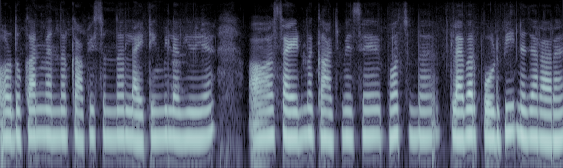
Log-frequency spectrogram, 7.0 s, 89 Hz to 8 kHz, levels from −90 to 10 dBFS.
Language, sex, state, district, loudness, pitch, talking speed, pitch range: Hindi, female, Haryana, Charkhi Dadri, -17 LUFS, 205 Hz, 220 wpm, 200-210 Hz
